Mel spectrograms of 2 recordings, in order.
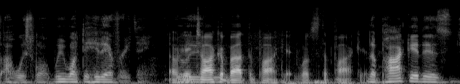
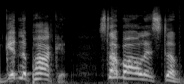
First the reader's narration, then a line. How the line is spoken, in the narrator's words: he would yell at me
